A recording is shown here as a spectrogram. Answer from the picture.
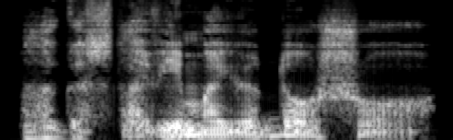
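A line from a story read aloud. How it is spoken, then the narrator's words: Old man whispering. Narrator (Russian): прошептал старый бармен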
